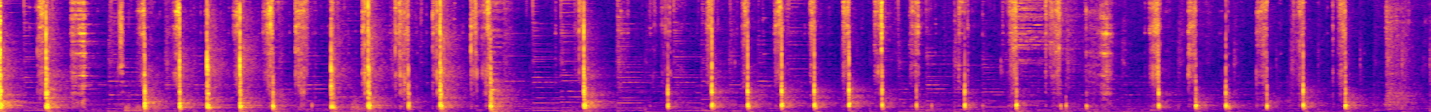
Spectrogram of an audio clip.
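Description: Kitchen knife chopping on a cutting board: a steady run of sharp knocks, about two a second.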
